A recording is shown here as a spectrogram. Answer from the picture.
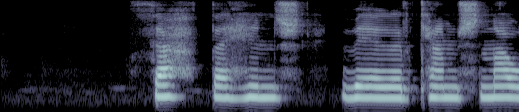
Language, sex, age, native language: Icelandic, female, 9, Icelandic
